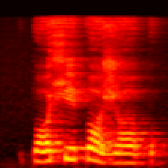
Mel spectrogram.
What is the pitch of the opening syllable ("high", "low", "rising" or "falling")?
rising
